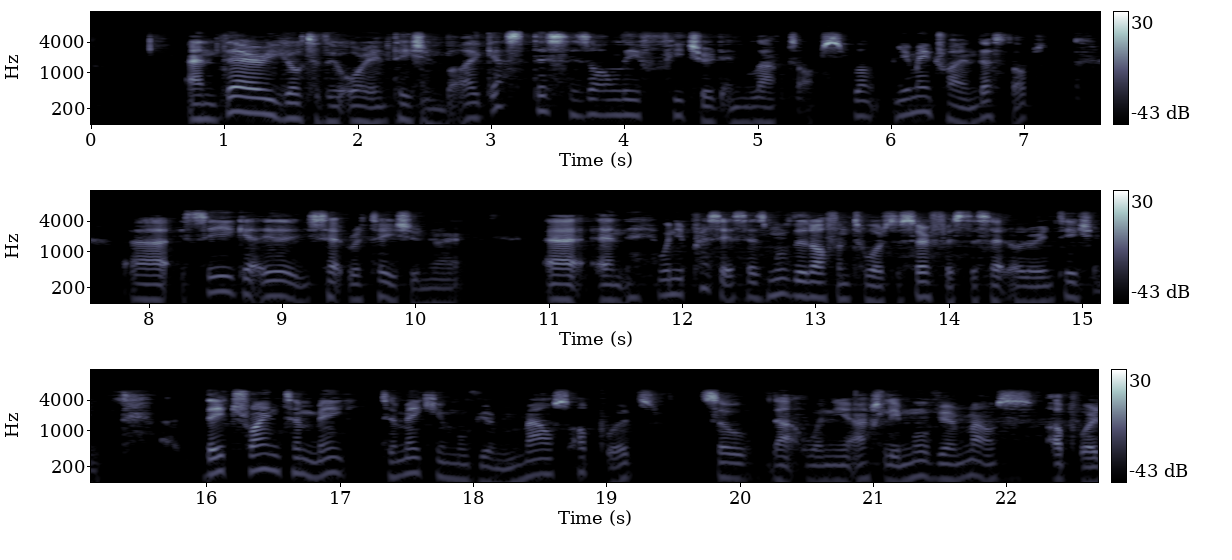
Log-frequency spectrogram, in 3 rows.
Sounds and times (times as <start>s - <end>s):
Speech: 0.4s - 7.2s, 7.8s - 10.4s, 11.0s - 22.6s.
